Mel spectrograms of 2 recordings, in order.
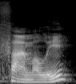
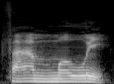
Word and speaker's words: family: літера наприклад в слові Family ви не кажете Family Family ви кажете Family Family майже так як би там не було літери а Family Family і це правильно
